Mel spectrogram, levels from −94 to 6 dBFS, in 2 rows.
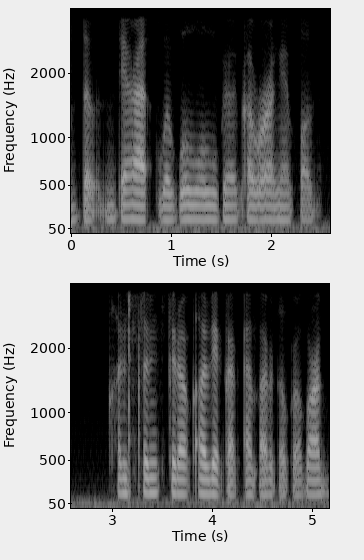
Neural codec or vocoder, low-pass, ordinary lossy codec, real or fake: autoencoder, 22.05 kHz, a latent of 192 numbers a frame, VITS, trained on many speakers; 3.6 kHz; none; fake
